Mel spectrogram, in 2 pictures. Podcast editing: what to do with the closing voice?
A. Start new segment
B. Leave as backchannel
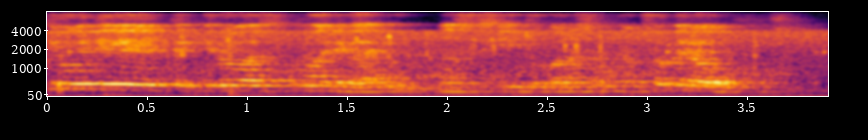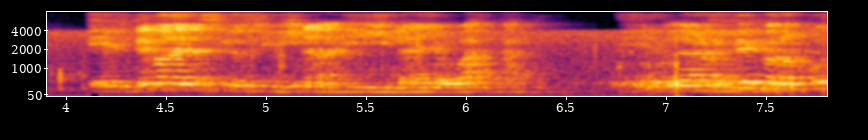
B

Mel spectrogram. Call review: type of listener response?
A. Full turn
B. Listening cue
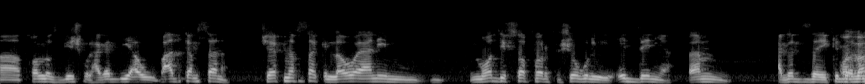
A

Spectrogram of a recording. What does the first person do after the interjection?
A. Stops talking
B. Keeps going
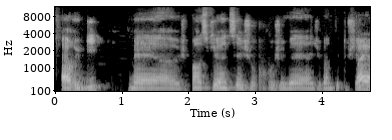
A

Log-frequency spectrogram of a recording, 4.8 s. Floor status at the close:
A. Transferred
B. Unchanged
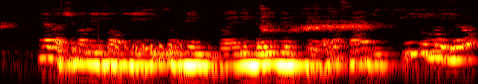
B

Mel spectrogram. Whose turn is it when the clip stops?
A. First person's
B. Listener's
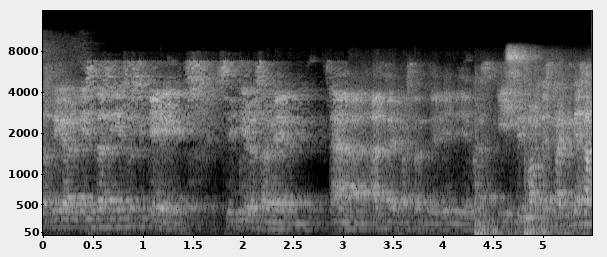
A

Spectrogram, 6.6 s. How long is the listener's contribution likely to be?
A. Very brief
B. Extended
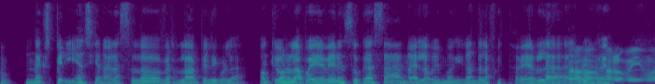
B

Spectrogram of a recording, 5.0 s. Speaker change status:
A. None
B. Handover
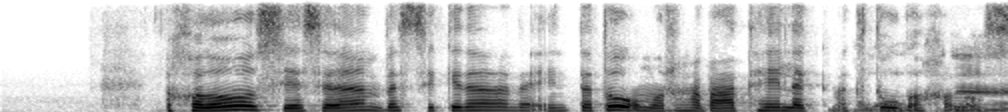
B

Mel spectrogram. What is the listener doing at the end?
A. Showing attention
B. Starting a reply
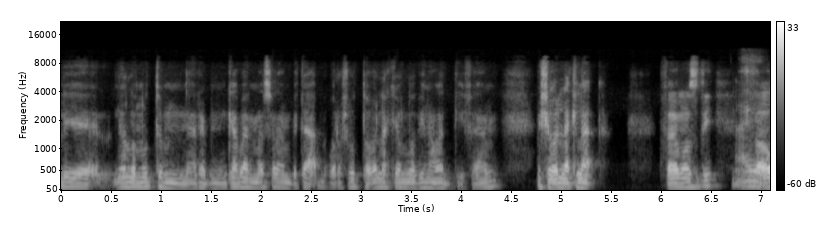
A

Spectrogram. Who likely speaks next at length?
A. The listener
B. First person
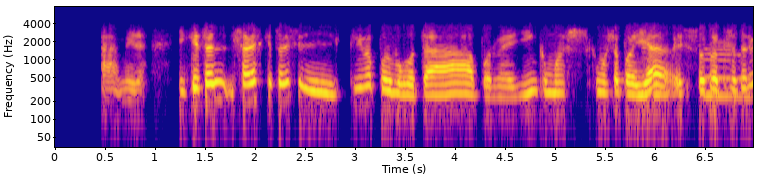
A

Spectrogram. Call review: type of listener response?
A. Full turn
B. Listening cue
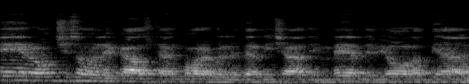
B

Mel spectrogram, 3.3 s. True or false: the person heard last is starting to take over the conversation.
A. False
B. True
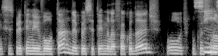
B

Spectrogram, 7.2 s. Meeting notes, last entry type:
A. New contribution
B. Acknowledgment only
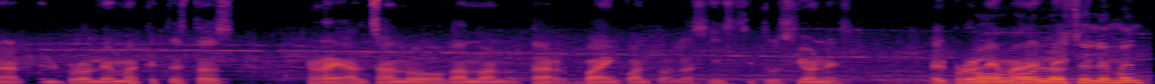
A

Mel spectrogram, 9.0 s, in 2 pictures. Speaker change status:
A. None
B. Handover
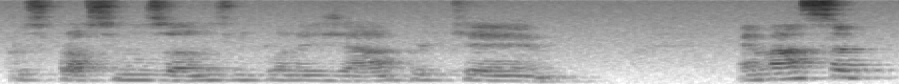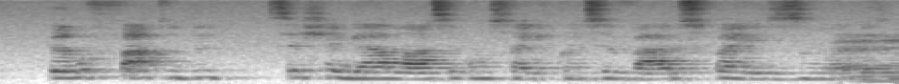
B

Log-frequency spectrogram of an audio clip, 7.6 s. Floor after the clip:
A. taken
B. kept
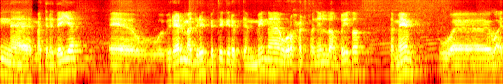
B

